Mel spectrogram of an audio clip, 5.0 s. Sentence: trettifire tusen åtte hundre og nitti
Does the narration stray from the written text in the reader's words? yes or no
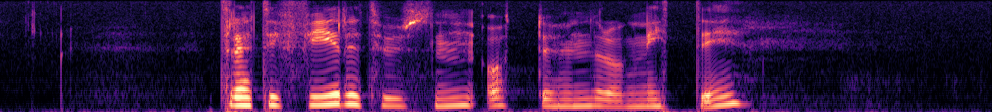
no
